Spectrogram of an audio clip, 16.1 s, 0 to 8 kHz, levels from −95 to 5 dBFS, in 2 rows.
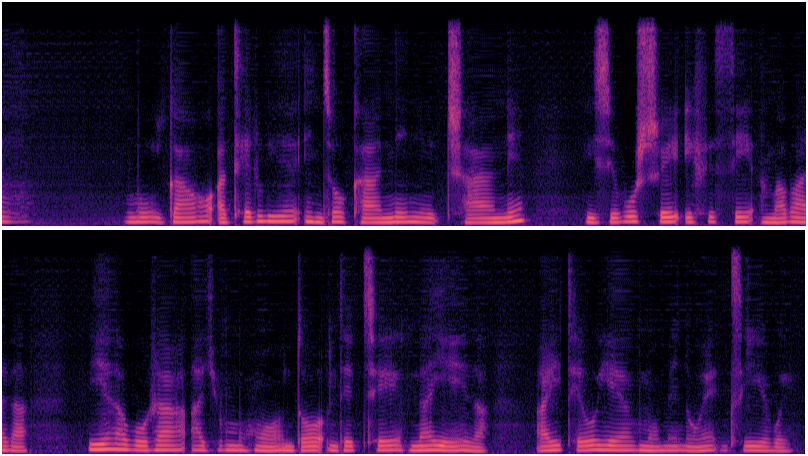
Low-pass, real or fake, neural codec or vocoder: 7.2 kHz; fake; codec, 16 kHz, about 1 kbps, DyCAST, with the encoder's durations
